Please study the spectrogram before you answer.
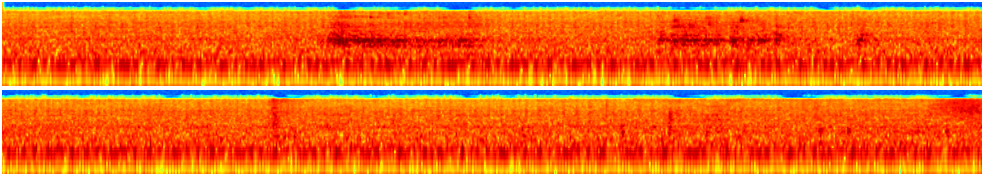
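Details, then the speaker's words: Steady suction-machine motor hum with brief slurping bursts as a Y suction catheter, passed through a Guedel oropharyngeal airway in an unconscious patient to clear tracheal secretions, is rinsed by suctioning water between passes; Yankauer suction also demonstrated. "then you can do it again like so removing all the debris and excretions that could be blocking the trachea and inhibiting your patient from breathing"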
